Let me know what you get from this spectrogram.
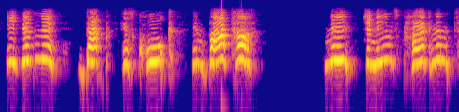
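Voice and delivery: very high, loud, slow Scots outcry; overdone Scottish kitchen-sink drama; mock Scottish wail. Mother cries to father in mock Scottish. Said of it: "like one of Ken Loach's Scottish movies".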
